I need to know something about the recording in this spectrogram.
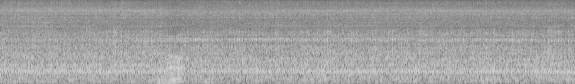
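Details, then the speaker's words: Variable-speed Bridgeport mill, sitting since November, first power-up in high range with the feed disengaged: motor spins up with a rising tone and settles into a steady whine with a slightly uneven, rough undertone; not quite smooth. "it's not quite smooth in there we'll bring her on down remember we're in the high range here"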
